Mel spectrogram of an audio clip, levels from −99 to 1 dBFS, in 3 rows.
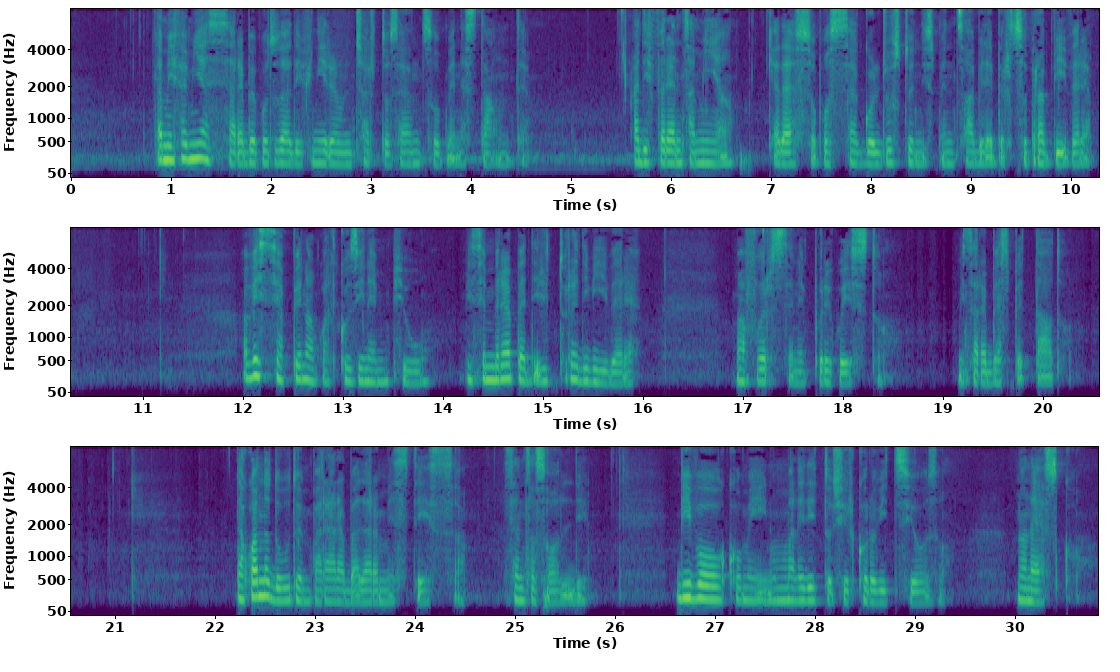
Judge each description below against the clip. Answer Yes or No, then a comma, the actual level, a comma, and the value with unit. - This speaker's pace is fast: No, average, 120 wpm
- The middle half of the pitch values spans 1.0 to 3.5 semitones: No, wide, 5.4 semitones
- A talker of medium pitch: No, high, 200 Hz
